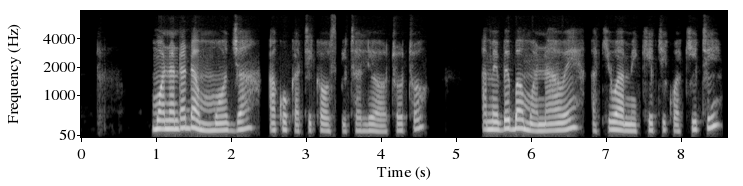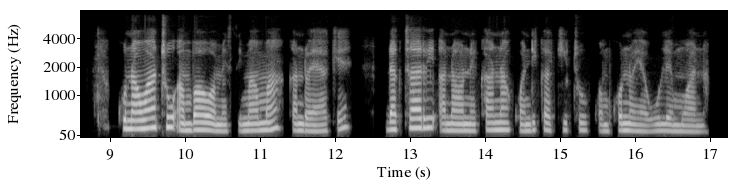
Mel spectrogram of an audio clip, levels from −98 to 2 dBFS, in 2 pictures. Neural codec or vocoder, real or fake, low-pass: none; real; 7.2 kHz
